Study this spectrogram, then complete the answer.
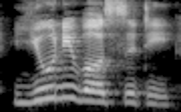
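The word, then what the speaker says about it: university: Sorry vowel के साथ बट इसका जो साउंड है वो कसोनेंट वाला है यूनिवर्सिटी वाई का साउंड आ रहा है जो कि एक कंसोनेंट का साउंड है।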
